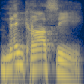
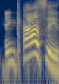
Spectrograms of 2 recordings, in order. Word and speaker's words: Ninkasi: Pronounce it for me, Dave. Ninkasi. Ninkasi.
